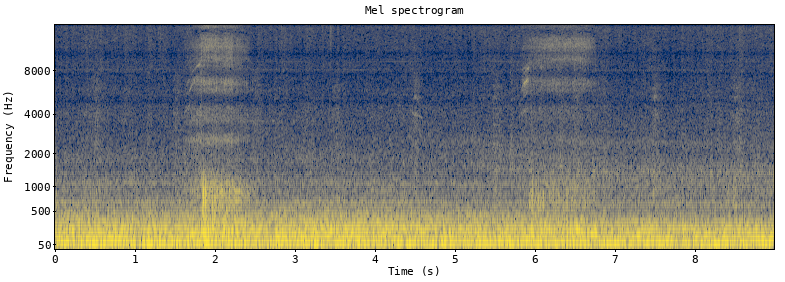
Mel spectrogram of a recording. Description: Pipoy the shih tzu snoring loudly while he sleeps on the bed.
